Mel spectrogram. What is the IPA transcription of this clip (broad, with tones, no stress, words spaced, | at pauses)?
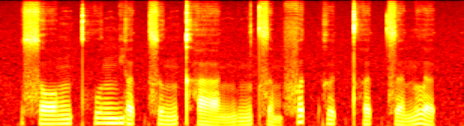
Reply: sɔː˨˧ŋkʷʰɐ˧ŋ jɐ˨˥t̚sʊ˨˥ŋkʰaː˨˩ ŋʊ˨˥ŋt͡sɐ˨˩mfɐ˥t̚ kɵ˨˥t̚t̪ʰɐ˨˥t̚t͡sɐ˨˥nlɐ˨˥t̚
